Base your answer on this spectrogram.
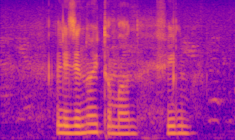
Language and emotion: Russian, neutral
